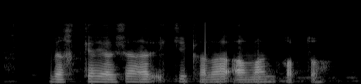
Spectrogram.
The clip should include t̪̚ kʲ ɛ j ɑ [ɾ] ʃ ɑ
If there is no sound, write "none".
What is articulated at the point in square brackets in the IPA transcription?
ɾ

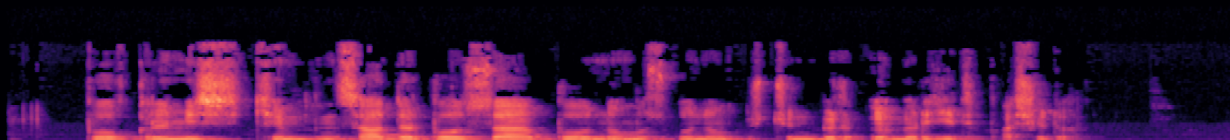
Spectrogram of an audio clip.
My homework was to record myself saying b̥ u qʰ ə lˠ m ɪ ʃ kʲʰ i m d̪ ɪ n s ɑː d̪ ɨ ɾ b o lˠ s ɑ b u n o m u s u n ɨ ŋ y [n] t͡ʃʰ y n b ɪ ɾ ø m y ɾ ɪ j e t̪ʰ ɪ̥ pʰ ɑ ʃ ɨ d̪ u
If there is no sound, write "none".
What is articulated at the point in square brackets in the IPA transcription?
none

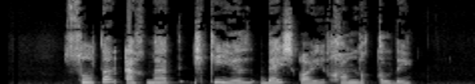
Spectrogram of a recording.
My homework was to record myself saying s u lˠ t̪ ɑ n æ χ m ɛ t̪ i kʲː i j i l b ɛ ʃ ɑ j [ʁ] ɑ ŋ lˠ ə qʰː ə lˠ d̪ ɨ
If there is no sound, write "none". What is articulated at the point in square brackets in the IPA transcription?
χ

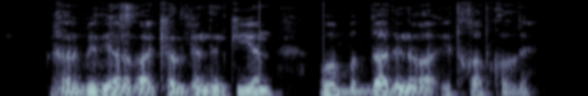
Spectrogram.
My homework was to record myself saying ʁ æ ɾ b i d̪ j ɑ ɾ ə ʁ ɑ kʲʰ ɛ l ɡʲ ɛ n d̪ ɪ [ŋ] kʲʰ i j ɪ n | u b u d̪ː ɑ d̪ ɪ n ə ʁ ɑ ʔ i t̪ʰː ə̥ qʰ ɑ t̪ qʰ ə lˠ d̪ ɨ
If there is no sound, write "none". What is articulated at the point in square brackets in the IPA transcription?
n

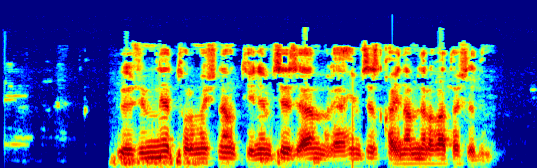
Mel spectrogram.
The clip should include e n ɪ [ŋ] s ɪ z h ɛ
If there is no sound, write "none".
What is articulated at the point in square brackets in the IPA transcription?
m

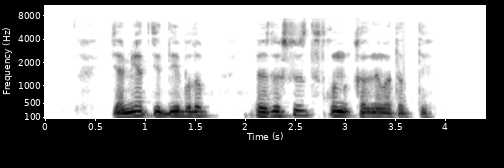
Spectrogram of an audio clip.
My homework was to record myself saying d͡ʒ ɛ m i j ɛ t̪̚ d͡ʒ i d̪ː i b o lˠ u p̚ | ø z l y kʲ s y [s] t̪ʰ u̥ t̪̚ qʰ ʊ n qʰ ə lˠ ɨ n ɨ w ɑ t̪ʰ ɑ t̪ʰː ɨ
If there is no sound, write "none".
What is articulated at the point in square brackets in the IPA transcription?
z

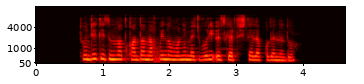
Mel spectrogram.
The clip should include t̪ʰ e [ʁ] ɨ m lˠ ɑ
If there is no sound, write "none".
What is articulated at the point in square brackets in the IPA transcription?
z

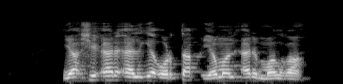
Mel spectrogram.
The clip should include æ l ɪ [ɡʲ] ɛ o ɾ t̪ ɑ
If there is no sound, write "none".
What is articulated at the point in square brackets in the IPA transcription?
ɡʲ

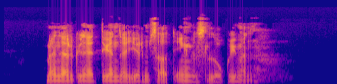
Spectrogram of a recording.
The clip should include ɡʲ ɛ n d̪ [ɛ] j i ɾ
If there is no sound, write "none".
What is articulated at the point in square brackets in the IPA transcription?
ɛ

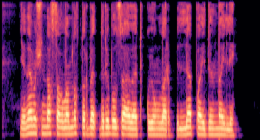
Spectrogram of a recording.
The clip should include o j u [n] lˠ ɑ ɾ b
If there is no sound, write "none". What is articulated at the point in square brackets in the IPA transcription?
ŋ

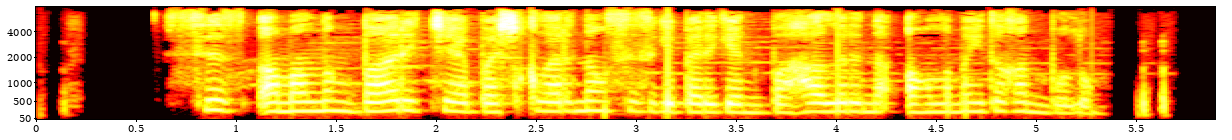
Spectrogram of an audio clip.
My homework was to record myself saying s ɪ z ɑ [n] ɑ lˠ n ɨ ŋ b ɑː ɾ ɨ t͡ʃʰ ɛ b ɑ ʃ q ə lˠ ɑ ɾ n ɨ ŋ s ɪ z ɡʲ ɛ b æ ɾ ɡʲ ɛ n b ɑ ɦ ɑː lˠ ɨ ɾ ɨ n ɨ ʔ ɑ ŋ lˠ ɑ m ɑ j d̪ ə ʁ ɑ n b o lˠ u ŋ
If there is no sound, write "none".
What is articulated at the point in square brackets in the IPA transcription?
m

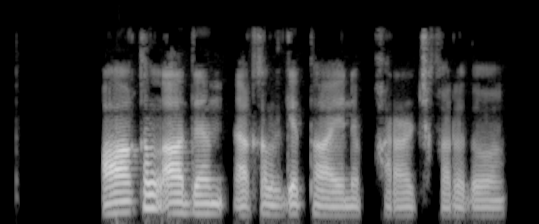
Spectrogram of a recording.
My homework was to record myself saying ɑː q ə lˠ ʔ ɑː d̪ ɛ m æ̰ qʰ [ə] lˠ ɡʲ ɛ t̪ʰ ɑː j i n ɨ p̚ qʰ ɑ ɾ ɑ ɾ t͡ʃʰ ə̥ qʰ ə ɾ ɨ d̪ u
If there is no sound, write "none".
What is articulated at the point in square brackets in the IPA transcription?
ə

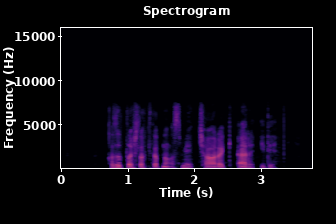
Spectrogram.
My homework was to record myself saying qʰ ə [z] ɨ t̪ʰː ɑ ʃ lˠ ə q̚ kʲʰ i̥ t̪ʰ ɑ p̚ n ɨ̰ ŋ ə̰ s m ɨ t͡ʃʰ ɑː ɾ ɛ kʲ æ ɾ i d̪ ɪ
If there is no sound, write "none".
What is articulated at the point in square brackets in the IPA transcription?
z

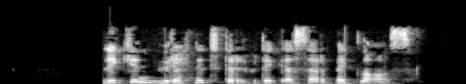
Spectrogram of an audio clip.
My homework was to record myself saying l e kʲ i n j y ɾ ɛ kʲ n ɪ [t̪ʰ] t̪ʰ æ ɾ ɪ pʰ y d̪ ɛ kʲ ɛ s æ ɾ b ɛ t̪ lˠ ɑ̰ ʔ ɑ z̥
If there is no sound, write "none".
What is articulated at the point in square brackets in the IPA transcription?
t̪ʰ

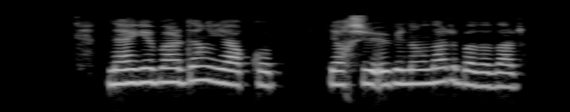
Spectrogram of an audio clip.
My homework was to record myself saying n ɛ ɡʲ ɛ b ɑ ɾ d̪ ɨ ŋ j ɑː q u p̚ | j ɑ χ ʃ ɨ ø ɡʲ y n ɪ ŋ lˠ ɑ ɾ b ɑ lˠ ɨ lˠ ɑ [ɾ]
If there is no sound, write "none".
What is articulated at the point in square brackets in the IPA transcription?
ɾ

